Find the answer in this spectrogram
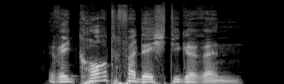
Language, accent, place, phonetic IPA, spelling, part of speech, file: German, Germany, Berlin, [ʁeˈkɔʁtfɛɐ̯ˌdɛçtɪɡəʁən], rekordverdächtigeren, adjective, De-rekordverdächtigeren.ogg
- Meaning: inflection of rekordverdächtig: 1. strong genitive masculine/neuter singular comparative degree 2. weak/mixed genitive/dative all-gender singular comparative degree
